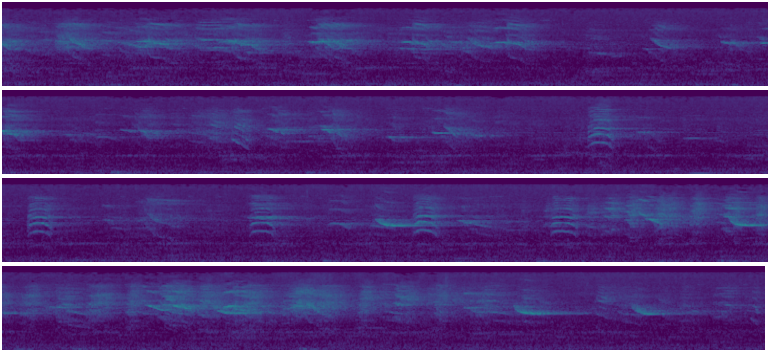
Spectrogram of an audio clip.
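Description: Several wild birds calling: a steady run of short chirps and downward-sweeping calls, about one or two a second, growing busier and louder in the last third.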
